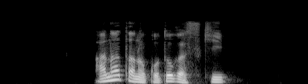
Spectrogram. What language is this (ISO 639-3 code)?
jpn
